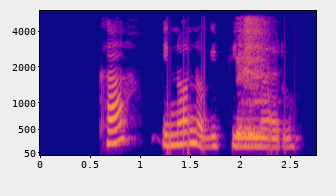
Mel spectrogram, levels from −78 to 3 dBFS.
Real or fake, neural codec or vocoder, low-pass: real; none; 5.4 kHz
